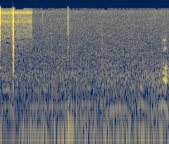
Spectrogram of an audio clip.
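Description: Faint open-air ambience of a football pitch, a steady low background noise, with a few short sharp clicks in the first second.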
